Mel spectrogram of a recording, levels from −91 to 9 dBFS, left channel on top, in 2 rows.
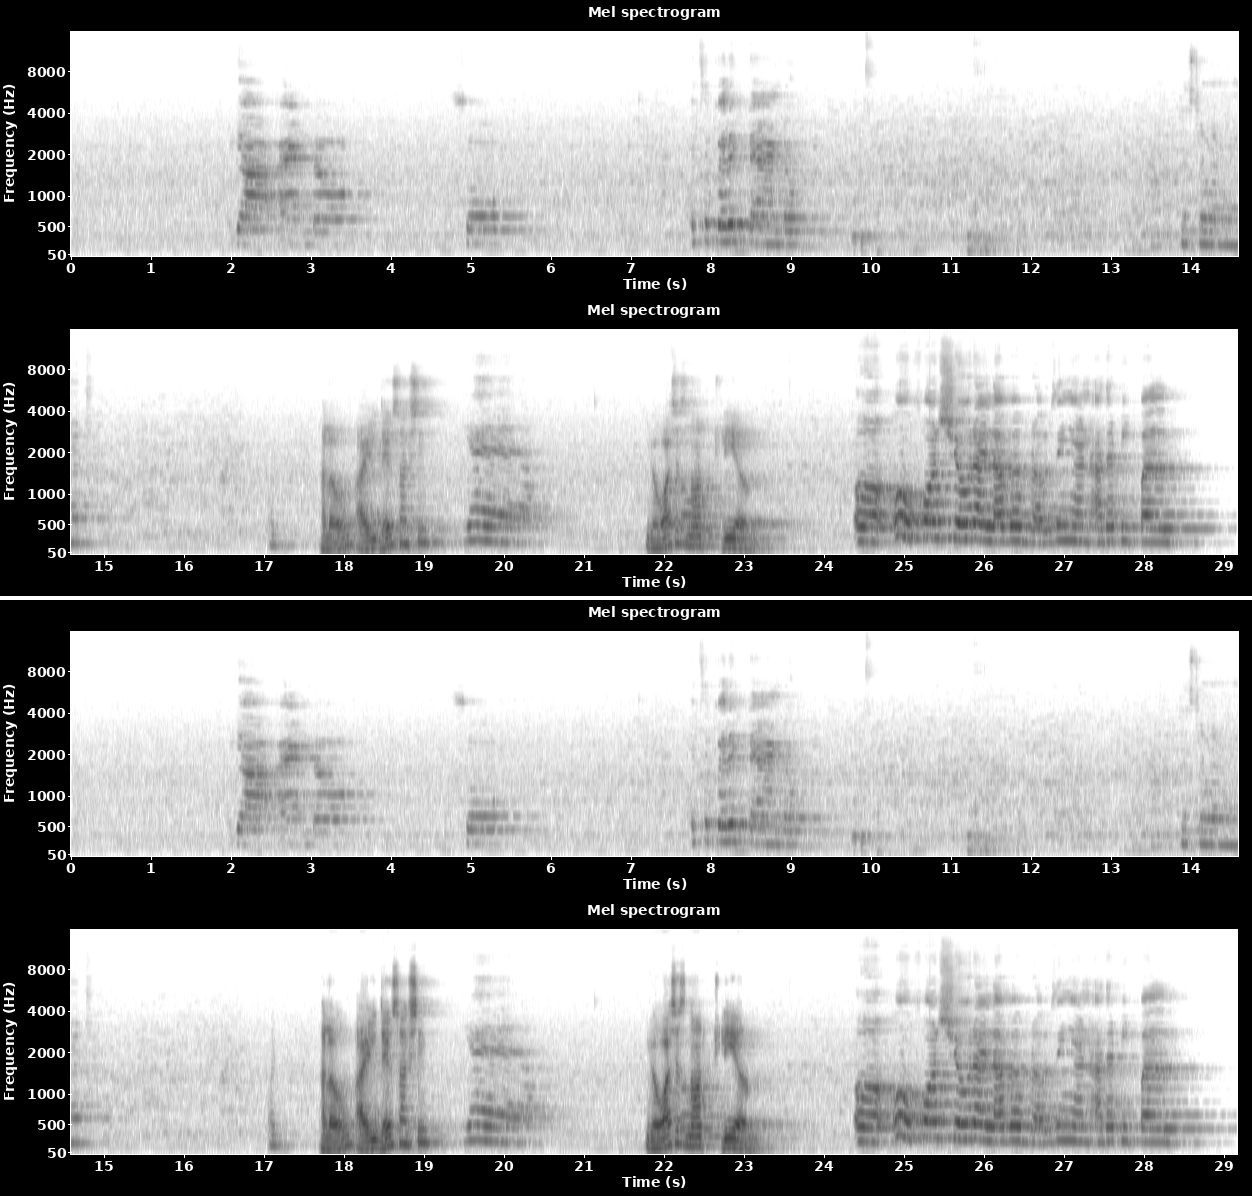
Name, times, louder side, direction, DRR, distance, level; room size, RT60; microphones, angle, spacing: voice 1, 2.1-3.4 4.9-5.3 7.9-9.1 13.9-14.7 19.5-20.4 22.2-22.6 24.4-28.4, left 1 dB, 5° left, 4 dB, 1.0 m, -33 dB
voice 2, 17.7-19.1 21.8-23.2, right 6 dB, 85° right, 16 dB, 0.4 m, -27 dB
19.5 x 11.0 x 3.3 m, 1.5 s
head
